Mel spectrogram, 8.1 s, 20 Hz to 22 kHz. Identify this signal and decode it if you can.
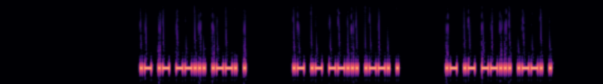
Morse code, heard as a keyed tone, about 37 wpm, 700 Hz. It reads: AA7PE AA7PE AA7PE
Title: USA Call Signs - 5 Characters - Repeated 3x - 40wpm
